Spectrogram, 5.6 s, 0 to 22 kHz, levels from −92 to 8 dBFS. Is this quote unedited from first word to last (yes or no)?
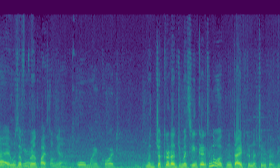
yes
